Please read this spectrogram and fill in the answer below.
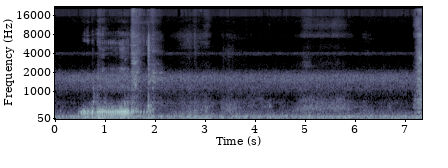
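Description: A loud, buzzing, fluttering snore followed by a long quieter stretch of breathing; heavy snoring.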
